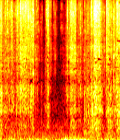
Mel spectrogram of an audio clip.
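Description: Paper wrapping rustling and crinkling as a nylon NATO watch strap is pulled out of it, in short bursts with a quieter spell about a second in.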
